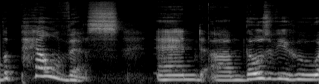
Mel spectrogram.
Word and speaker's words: pelvis: So pelvis rhymes with Elvis.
